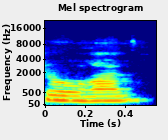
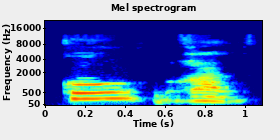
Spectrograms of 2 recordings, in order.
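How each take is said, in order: First: The word begins with an sh sound. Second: The word begins with a k sound. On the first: The speaker calls it wrong. "On ne dit pas choral" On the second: The speaker calls it right. "on dit choral"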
